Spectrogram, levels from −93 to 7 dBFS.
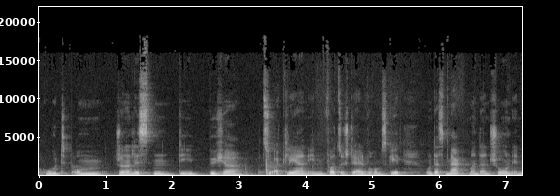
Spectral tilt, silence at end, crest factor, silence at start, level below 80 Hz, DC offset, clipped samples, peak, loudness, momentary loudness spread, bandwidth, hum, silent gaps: -5.5 dB/octave; 0 s; 16 dB; 0 s; -36 dBFS; 0.7%; under 0.1%; -6 dBFS; -23 LUFS; 6 LU; 18 kHz; none; none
